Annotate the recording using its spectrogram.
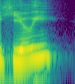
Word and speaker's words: Helly: How do they say it in the show? It's spelled Helly, H-E-L-L-Y. – Yeah, I think it is Helly.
